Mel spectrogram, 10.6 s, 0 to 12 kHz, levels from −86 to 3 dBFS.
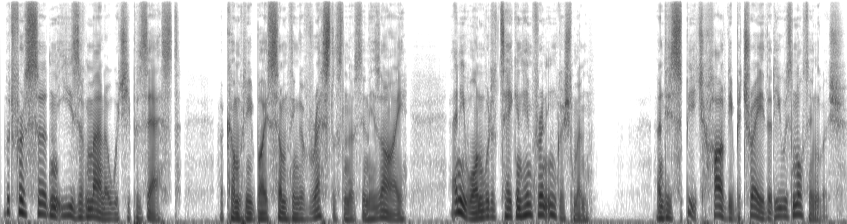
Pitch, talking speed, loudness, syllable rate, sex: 100 Hz, 210 wpm, -19 LUFS, 6.5 syllables/s, male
